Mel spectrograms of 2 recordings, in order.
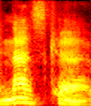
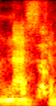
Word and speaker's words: Nazca: You have to be careful how you pronounce it. Yeah. Nazca with a zed. They're not NASCAR mummies.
